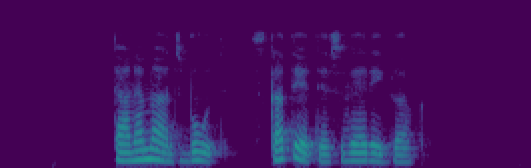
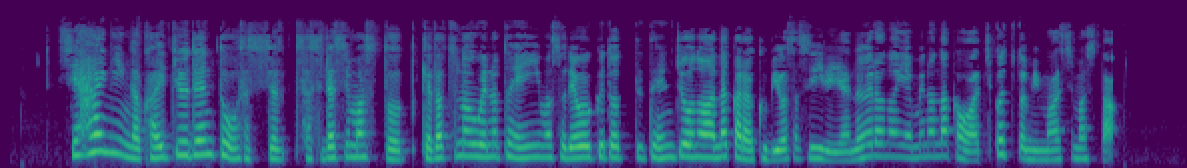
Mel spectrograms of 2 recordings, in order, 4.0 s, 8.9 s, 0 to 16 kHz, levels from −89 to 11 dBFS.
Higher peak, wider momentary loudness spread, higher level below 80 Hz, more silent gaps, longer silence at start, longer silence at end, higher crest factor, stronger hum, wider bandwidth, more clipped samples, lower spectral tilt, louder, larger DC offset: second, -26 dBFS vs -6 dBFS; first, 13 LU vs 8 LU; about the same, -84 dBFS vs -80 dBFS; neither; first, 0.85 s vs 0.5 s; first, 0.9 s vs 0.55 s; about the same, 20 dB vs 20 dB; neither; second, 8 kHz vs 10 kHz; neither; first, -6 dB/octave vs -4 dB/octave; second, -43 LUFS vs -24 LUFS; neither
